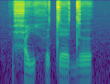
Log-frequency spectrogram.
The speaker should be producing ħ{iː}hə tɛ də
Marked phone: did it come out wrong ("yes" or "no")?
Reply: yes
